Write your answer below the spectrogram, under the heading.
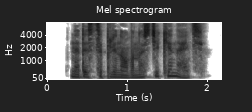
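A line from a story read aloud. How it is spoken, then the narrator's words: Calm repetition. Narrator (Ukrainian): спокійно повторила Гашал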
